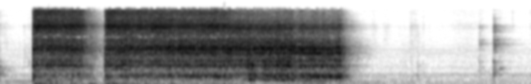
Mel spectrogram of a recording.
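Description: A mixer grinder whirs loudly and steadily while grinding dosa batter for diabetic-friendly dosa, with a brief dip after the start and then a long run before it cuts off. Faint kitchen clatter follows in the quiet.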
